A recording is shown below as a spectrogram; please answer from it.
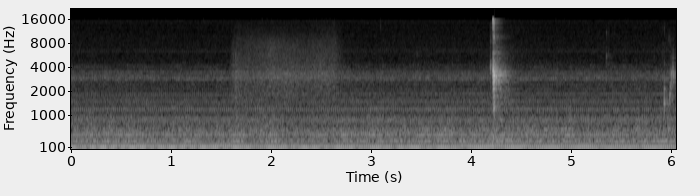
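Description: Quiet room tone with a steady low hum while a man drinks beer from a glass: a soft breathy rush about two seconds in, and one sharp click a little after four seconds.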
